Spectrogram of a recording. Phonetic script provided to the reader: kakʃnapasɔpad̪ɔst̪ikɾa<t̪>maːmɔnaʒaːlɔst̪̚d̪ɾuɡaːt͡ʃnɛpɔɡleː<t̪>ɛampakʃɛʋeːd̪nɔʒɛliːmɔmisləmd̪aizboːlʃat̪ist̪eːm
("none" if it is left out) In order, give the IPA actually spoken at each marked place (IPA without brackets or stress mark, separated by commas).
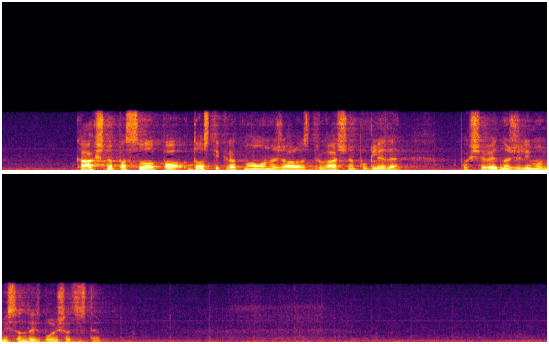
t̪, d̪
